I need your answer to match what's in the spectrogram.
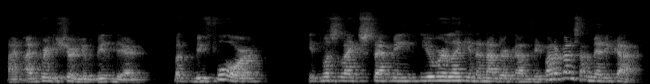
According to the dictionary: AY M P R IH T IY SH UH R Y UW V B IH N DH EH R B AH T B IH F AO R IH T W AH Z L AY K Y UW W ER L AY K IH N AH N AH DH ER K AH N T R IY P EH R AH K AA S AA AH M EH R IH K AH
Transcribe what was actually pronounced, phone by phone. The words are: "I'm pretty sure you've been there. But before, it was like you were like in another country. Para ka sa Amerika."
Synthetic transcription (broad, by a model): AY M P R IH T IY SH UH R Y UW V B IH N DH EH R B AH T B IH F AO R IH T W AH S L AY K Y UW W ER L AY K IH N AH N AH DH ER K AH N T R IY P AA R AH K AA S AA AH M EH R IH K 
